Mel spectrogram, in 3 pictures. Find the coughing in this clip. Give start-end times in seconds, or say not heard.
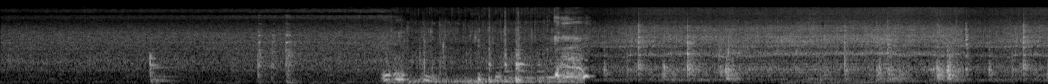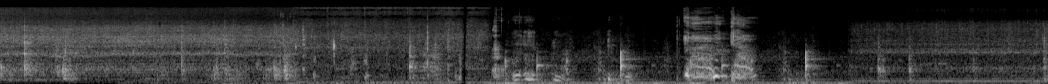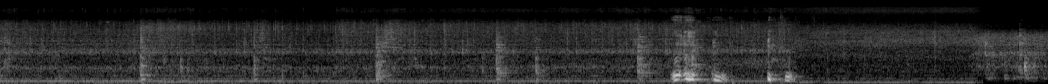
3.8-6.0, 15.6-18.1, 27.6-28.9.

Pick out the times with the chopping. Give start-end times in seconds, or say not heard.
not heard.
